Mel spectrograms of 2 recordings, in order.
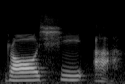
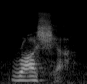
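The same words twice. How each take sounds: First: It is said with Korean pronunciation. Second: It is said with English pronunciation.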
